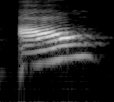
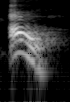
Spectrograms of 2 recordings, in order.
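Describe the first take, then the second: First: The pitch does not drop sharply. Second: The pitch drops sharply, like a cry of pain. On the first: The speaker calls it wrong. "bukan au" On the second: The speaker calls it right. "tapi au, gitu kan"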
